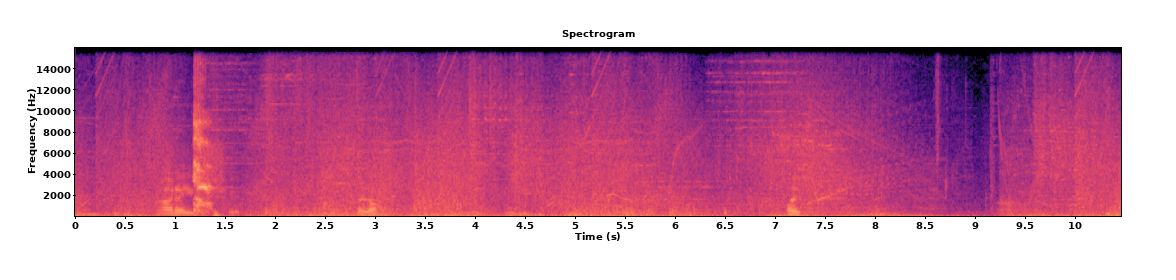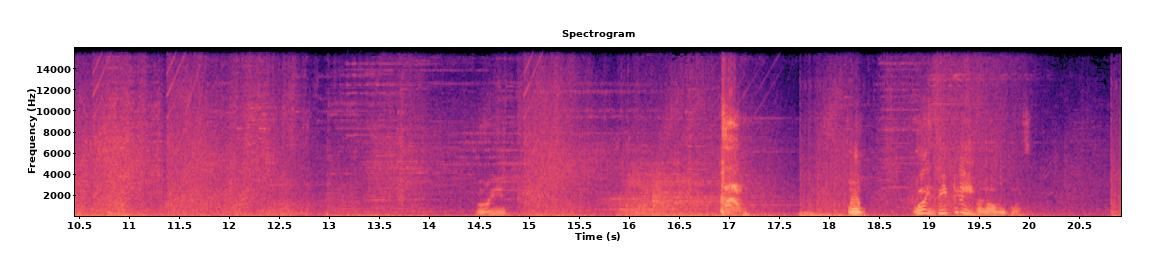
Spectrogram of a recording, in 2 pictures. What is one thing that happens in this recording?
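Magical blasts whoosh and boom in short bursts.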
